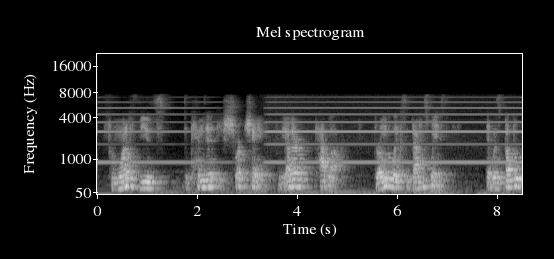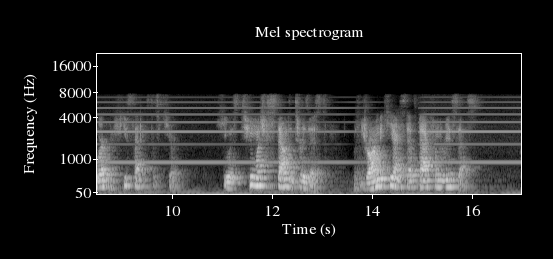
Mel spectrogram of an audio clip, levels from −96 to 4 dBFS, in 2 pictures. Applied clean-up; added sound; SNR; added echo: none; Harmonica; 14 dB; reverberation time 0.7 s.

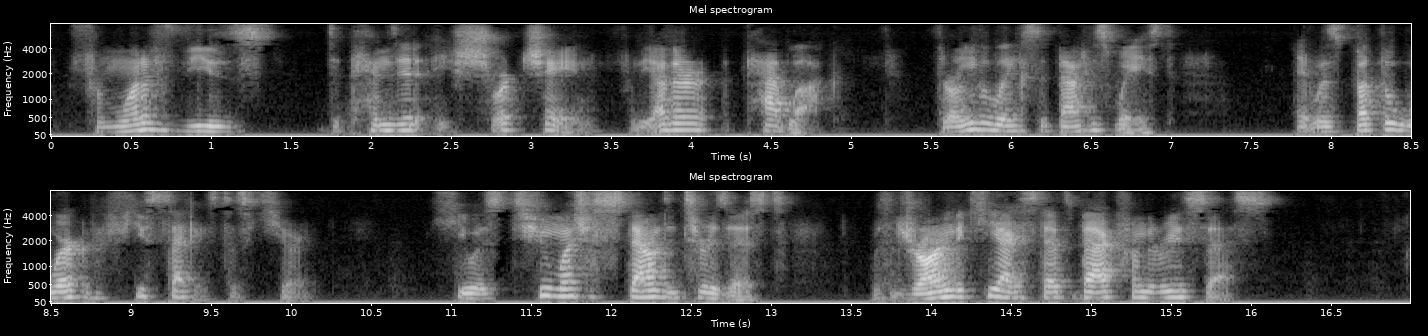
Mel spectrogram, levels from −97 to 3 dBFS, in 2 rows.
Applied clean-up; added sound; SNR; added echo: none; none; none; none.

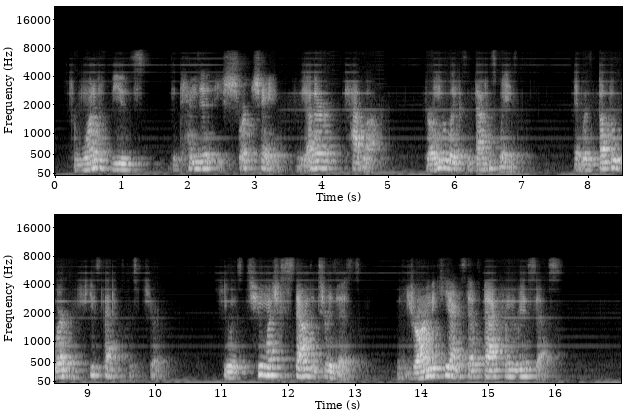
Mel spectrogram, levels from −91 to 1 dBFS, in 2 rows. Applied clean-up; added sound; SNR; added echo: neural separator model SepFormer DNS4.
